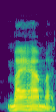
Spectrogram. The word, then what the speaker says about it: Miami: It is actually spelled exactly like Miami, but pronounced Miami.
